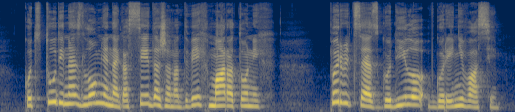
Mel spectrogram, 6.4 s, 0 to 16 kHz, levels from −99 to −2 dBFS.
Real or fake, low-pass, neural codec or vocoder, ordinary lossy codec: real; 14.4 kHz; none; none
